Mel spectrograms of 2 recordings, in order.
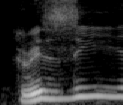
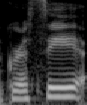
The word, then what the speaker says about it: Grissy: the lead off um Grizzy I say it right Grizzy my name is grissy I'm a full-time resident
